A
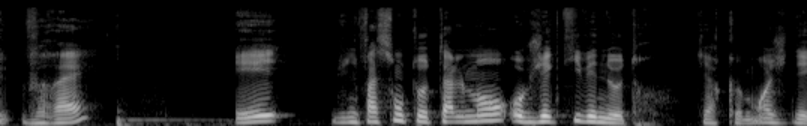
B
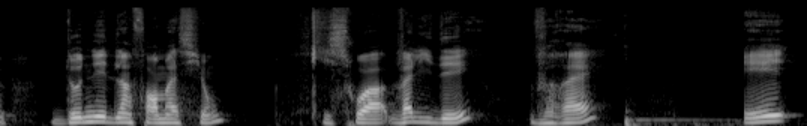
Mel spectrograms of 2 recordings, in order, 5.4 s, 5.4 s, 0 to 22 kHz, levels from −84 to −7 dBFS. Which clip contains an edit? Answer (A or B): B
